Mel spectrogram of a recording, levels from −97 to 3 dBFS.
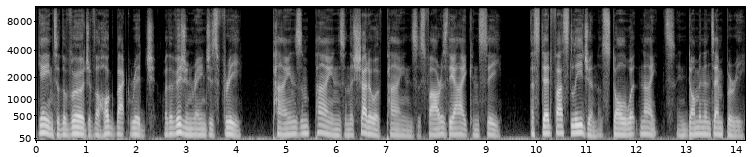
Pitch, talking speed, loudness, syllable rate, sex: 110 Hz, 160 wpm, -20 LUFS, 4.2 syllables/s, male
